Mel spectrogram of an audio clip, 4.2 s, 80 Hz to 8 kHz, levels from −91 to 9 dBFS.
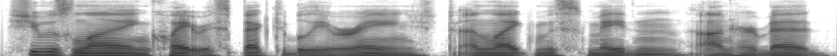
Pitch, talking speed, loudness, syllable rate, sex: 110 Hz, 170 wpm, -17 LUFS, 5.6 syllables/s, male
